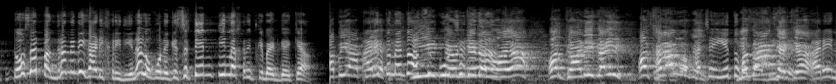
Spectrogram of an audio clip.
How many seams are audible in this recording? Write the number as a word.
one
